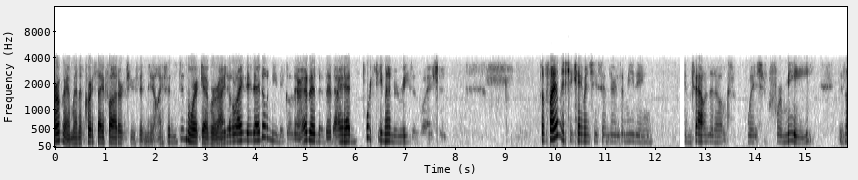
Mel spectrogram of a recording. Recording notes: 100 Pounders Phone Meeting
